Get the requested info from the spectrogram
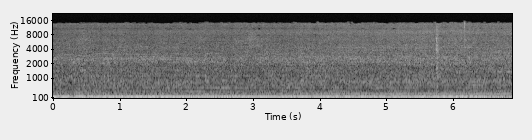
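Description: Tractor engine and PTO-driven trailed forage harvester running steadily under load while chopping maize and blowing it into a trailer, a constant mechanical drone. The deep rumble eases a little just over two seconds in.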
